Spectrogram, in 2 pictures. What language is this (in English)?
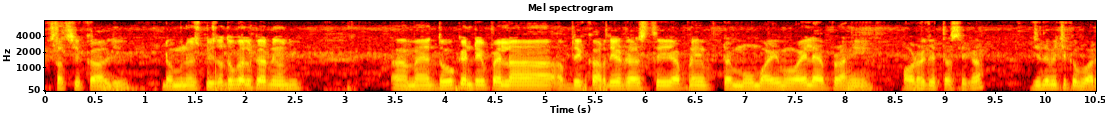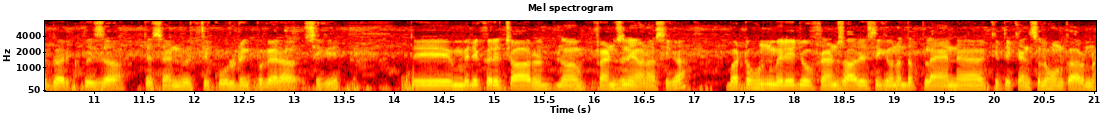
Punjabi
